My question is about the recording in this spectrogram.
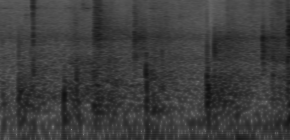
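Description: Footsteps of people walking across a bare concrete floor: about five uneven steps and scuffs.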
